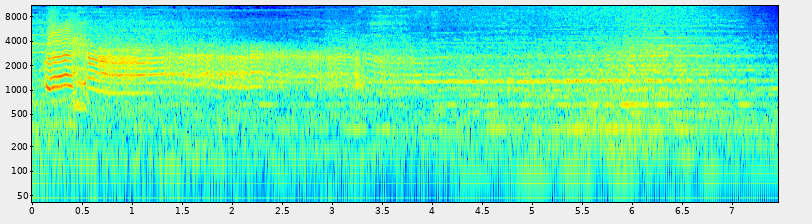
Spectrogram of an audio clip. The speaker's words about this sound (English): That scream. What is it? It sounds like a man being eaten alive. It is the voice of a Jedi falling into the darkness. The voice of Exar Kun.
